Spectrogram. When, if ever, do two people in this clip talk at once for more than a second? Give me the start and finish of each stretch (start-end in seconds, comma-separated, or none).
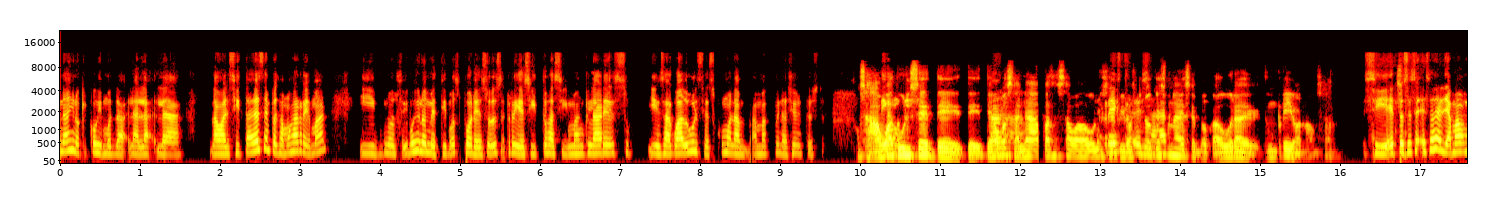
12.9-14.1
